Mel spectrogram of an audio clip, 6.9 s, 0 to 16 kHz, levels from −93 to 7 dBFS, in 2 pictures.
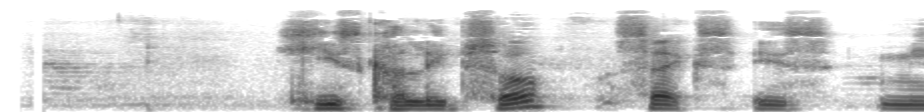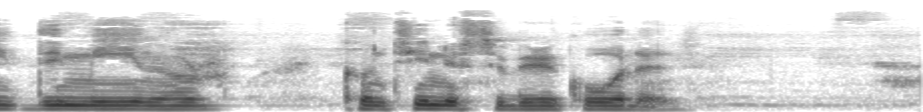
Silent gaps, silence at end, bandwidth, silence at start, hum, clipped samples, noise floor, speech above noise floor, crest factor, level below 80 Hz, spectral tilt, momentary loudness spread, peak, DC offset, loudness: none; 0.95 s; 11 kHz; 1.05 s; none; under 0.1%; -59 dBFS; 38 dB; 22 dB; -64 dBFS; -5 dB/octave; 14 LU; -2 dBFS; under 0.1%; -22 LUFS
